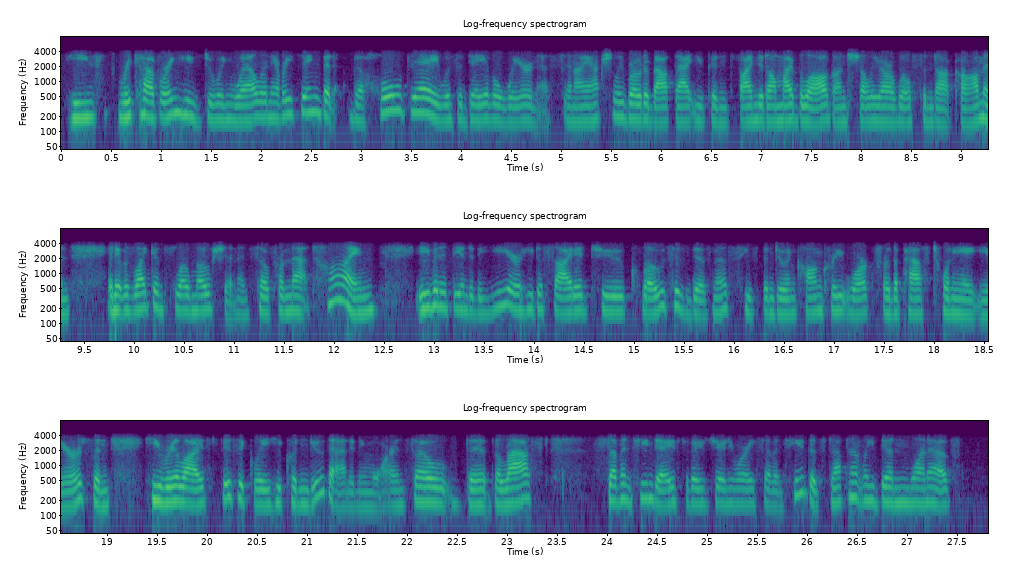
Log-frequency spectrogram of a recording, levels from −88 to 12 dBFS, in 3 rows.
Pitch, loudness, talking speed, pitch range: 180 Hz, -25 LUFS, 195 wpm, 165-195 Hz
